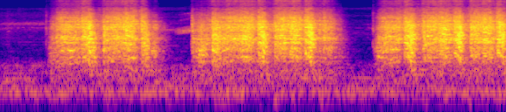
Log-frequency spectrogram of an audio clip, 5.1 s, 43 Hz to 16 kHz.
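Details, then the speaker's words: Motorcycle left unused over the holiday: three rasping starter bursts never catch, weak cranking from an old discharged battery; fix is charging it (laptop 14–19 V charger), replace battery if no improvement. "Kenapa enggak bisa? Karena akinya atau baterainya ini sudah lama ya."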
